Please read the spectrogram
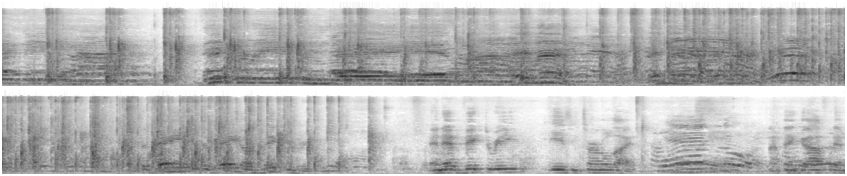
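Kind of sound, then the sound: crowd, audience clapping along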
